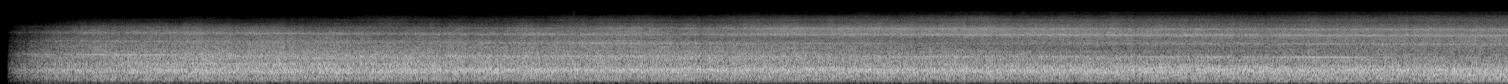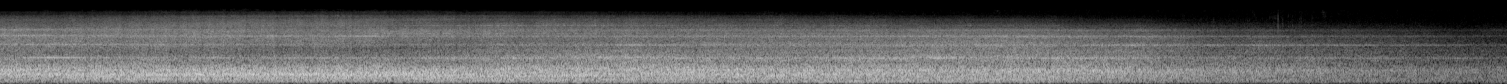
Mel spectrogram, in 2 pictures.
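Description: Lockheed Martin F-35 Lightning II's single Pratt & Whitney F135 turbofan running at taxi power: a loud, steady jet noise with a high whine of several steady tones. It fades over the last few seconds as the jet moves away.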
